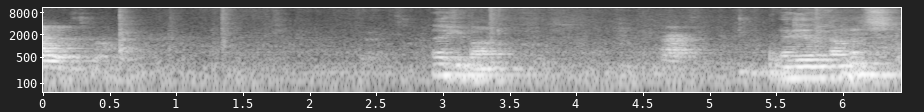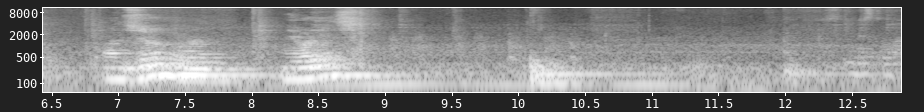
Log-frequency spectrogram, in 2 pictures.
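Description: An elderly man speaks calmly over a loudspeaker from an online call.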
